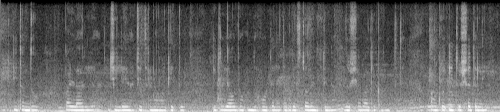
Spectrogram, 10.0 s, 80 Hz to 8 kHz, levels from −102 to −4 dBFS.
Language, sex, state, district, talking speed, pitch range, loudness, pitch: Kannada, female, Karnataka, Bellary, 90 wpm, 230-240 Hz, -14 LUFS, 235 Hz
